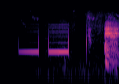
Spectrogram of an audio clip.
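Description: A telephone is dialed with two steady keypad tones of similar pitch, followed by a sharp click and a short burst of hissy noise.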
